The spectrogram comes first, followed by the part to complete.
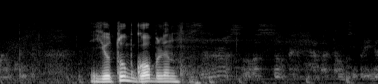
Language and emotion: Russian, neutral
